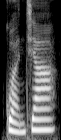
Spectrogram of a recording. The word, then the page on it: 管家: guǎn jiā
